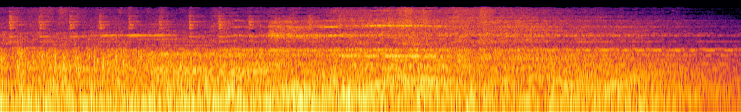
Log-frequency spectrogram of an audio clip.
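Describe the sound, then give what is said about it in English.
A train roars along railroad tracks, a dense, heavy rumble with high metallic squealing from the wheels, holding steady before easing off slightly at the end. No voices. “Now he's about to pull into the train tracks while the train's coming and just get blasted by the train.”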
